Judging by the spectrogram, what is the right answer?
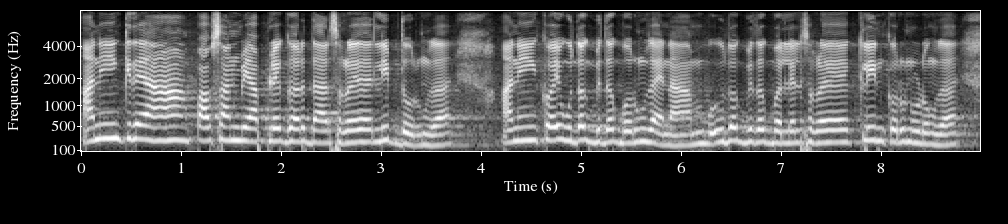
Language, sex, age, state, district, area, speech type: Goan Konkani, female, 30-45, Goa, Bardez, urban, spontaneous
